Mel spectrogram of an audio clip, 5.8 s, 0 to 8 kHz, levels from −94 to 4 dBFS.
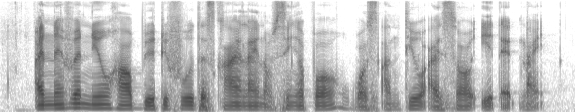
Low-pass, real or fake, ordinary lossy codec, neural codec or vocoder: none; real; none; none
